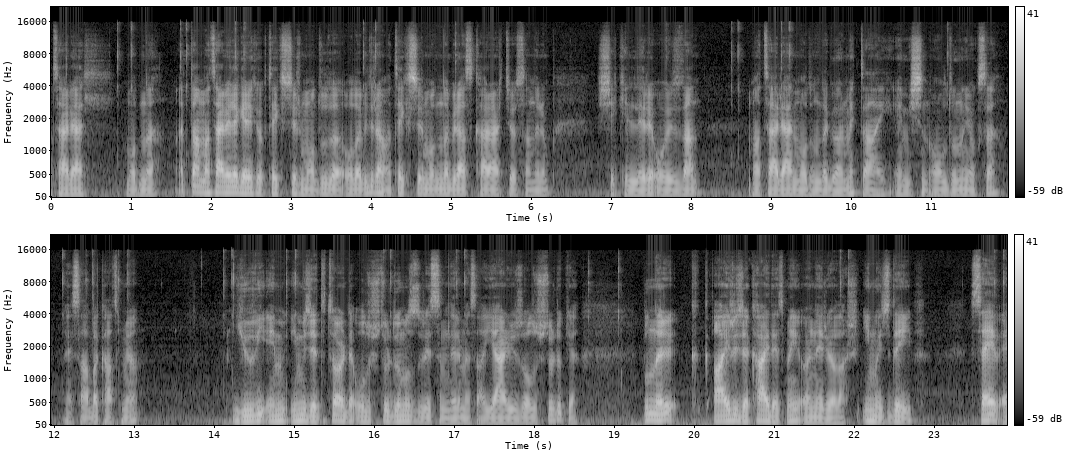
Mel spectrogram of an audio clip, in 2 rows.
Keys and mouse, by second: 1.1 click, 2.5-4.0 drag, 4.8 click, 5.2-7.0 middle drag, 5.2 right click, 8.6-23.9 drag, 12.5-16.2 right drag.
